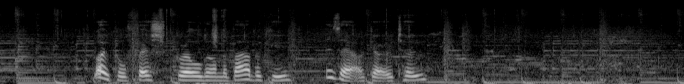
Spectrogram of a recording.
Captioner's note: waves crashing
